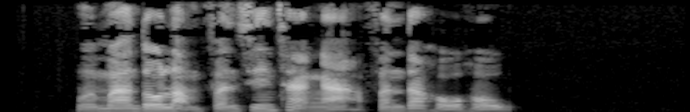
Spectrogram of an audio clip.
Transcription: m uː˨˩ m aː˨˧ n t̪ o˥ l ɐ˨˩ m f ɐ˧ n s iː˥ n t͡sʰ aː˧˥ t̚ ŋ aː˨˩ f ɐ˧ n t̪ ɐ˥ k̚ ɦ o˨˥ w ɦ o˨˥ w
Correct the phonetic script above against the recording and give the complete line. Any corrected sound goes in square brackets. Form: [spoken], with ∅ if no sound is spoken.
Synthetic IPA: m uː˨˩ m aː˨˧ n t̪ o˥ l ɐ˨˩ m f ɐ˧ n s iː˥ n t͡sʰ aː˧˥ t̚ ŋ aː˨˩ f ɐ˧ n t̪ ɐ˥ k̚ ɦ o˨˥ w ɦ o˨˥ w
